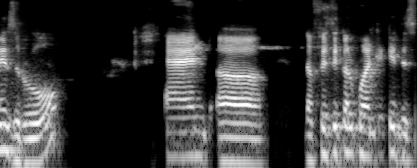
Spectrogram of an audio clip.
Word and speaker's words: rho: and that constant of proportionality is called, the pronunciation is rho, and the physical quantity this is representing is resistivity.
